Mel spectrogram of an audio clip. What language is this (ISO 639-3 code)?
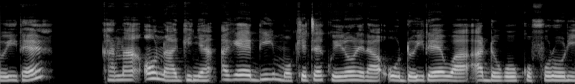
kik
